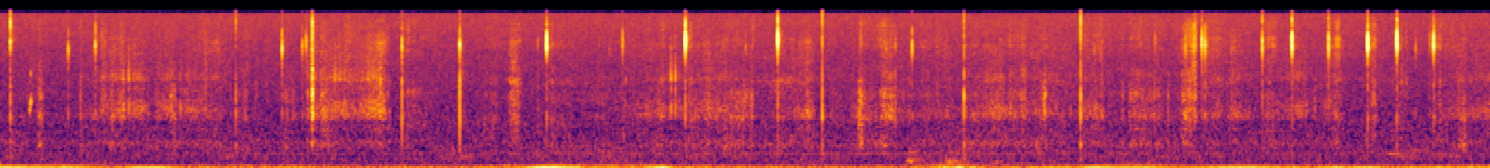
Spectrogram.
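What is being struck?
Glossy paper dust jacket on a hardcover book.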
